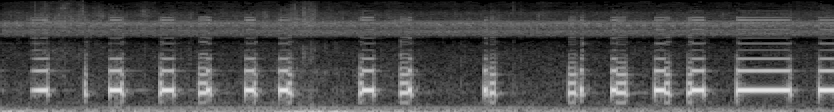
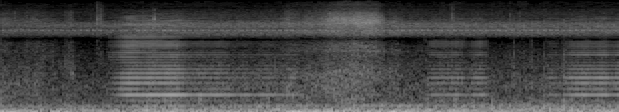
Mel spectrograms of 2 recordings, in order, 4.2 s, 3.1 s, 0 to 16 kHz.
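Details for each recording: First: Metal detector (Fors Core, iron mask set to 35) reads high 80s, sometimes dropping to the 50s, with sharp mid-pitch beeps, some doubled, on each sweep; an odd signal that turned out to be a thin aluminum tag. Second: Fors Core metal detector switched from silent DI3 modes into general all-metal mode, volume turned low: a faint, thin, steady threshold tone hums in and out. Normal threshold.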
